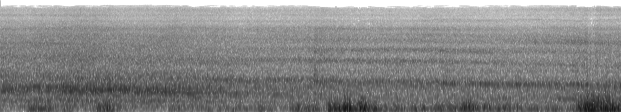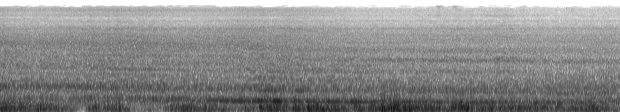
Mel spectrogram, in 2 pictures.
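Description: Joban Line electric commuter train running past at close range: a steady motor whine falls in pitch as the train slows, over rolling rail noise and irregular low thumps.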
